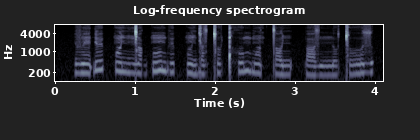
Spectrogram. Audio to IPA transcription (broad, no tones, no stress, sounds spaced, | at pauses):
v ẽ ɗ ʉ pː ɔ̃ ɲ ŋ͡ǀ ɒ ɡ p ũ b ʉ pː ũ ɟ ɒ z ǀ u ǃʰ u m b ɔ̃ tː ɔ ɲ pː ɒ z nː u ǀ u z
